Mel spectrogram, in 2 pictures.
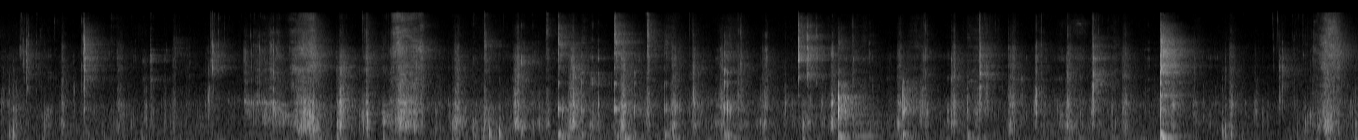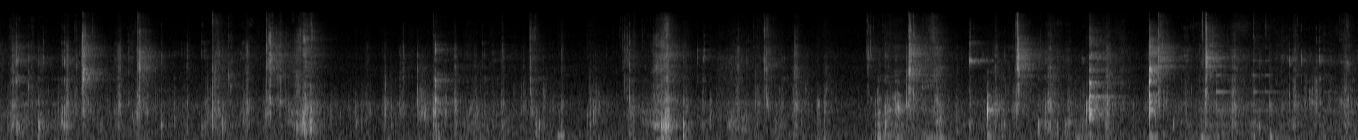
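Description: Close-miked chewing and crunching of a Korean home meal of kimchi, Spam and rice. Irregular crisp bites and mouth sounds come every fraction of a second, with a few sharper clicks.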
